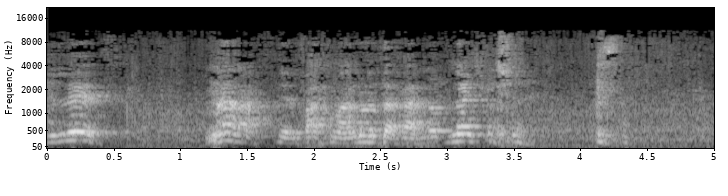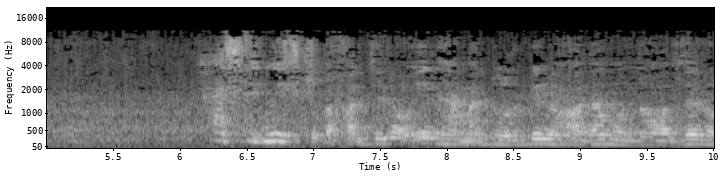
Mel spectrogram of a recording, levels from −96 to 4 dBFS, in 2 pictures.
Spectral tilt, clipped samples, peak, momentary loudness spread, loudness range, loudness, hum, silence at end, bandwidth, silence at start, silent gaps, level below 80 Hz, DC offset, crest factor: -3.5 dB/octave; under 0.1%; -2 dBFS; 19 LU; 5 LU; -20 LUFS; none; 0 s; 11.5 kHz; 0 s; none; -58 dBFS; under 0.1%; 18 dB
